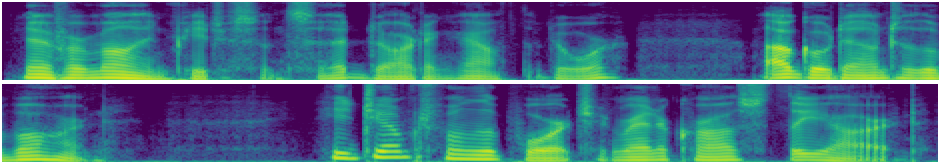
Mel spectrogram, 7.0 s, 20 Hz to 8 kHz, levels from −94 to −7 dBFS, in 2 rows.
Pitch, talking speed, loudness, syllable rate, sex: 115 Hz, 205 wpm, -20 LUFS, 5.3 syllables/s, female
